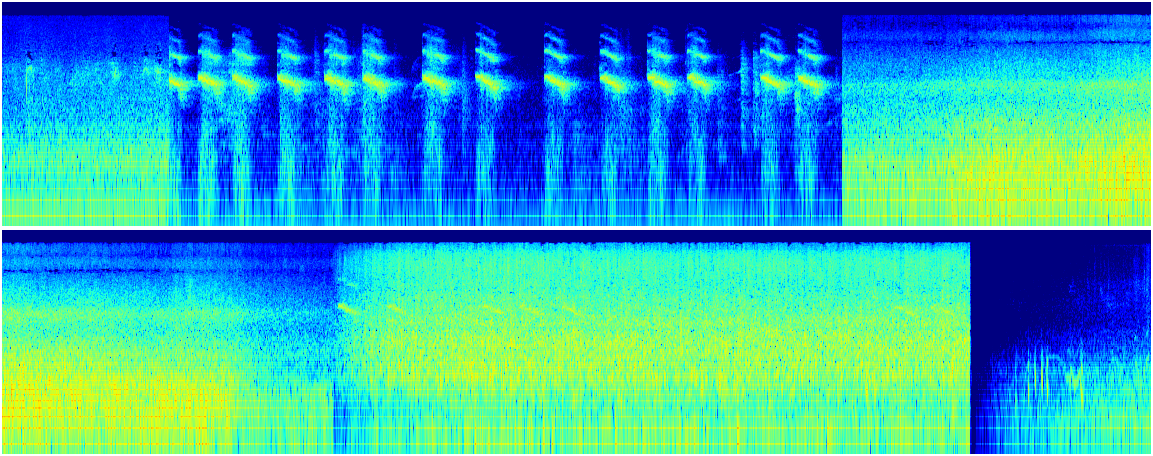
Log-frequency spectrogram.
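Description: A bird's short, clear chirp repeated about a dozen times in a steady rhythm. Then a loud, steady rushing like surf on a beach, with a few faint bird chirps over it, which cuts off abruptly near the end.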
